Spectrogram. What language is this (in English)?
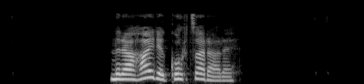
Armenian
